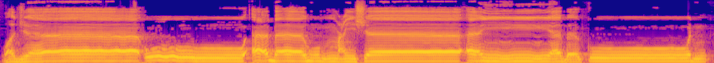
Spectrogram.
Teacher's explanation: Tetapi setelah ada abahum, ada hamzah setelahnya, dan ini karena dalam 2 kata berarti apa? Mad jaiz munfasil, maka kita pun membaca 4 atau 5 harakat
